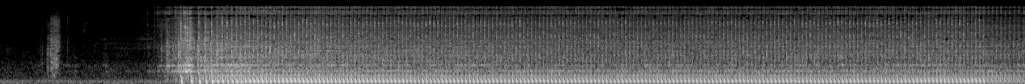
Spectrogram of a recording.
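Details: Briggs & Stratton 6B-SF four-cycle gasoline engine, 1.75 hp, 3600 rpm, barn-fresh: pulls over, catches within a second, holds a steady even chug for eight seconds, then shuts off; healthy running.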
